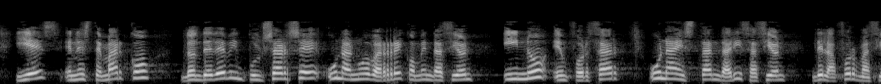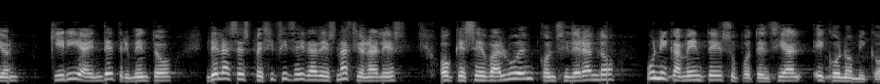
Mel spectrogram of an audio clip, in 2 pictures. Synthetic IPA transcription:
ie̞se̞ne̞st̪e̞maɾko̞ | ðo̞nd̪e̞ðe̞β̞e̞impulsaɾse̞unanwe̞β̞are̞ko̞mẽnd̪aθjo̞n | ino̞ʔe̞ɱfo̞ɾθaɾunaest̪and̪aɾiθaθjo̞n | d̪e̞lafo̞ɾmaθjo̞ŋ | kiɾiaend̪e̞t̪ɾimẽnt̪o̞ | d̪e̞lase̞spe̞θifiθiðað̞e̞znaθjo̞nale̞so̞ke̞seːβalue̞ŋko̞nsiðe̞ɾand̪o̞ | unikamẽ̞nt̪e̞supo̞t̪e̞n̟θjaleko̞nõ̞miko

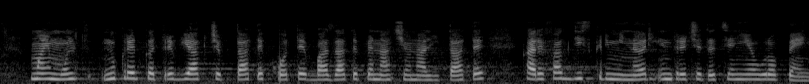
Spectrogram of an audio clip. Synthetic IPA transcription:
majmult̪nukɾe̞d̪kət̪ɾe̞bujeakt͡ʃe̞p̚t̪at̪e̞ko̞t̪e̞bazat̪e̞pe̞nat̪sio̞nalit̪at̪e̞ | kaɾe̞fakd̪iskɾiminərʲɨ̰nt̪ɾe̞t͡ʃe̞t̪ət̪se̞nie̞uɾo̞pe̞nʲ

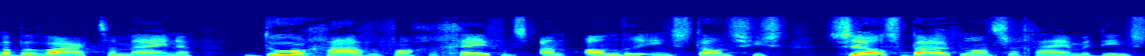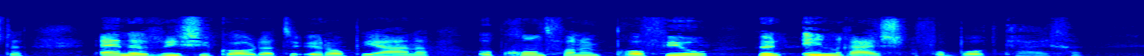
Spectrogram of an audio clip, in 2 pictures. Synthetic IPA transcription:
əbəʋaːɹtɛɹmɛjnə | dʊːɹχaːvənvɑnχəχejvənsaːnɑndərəʔɪnstɑnsis | z̥ɛlˠfzbœɥtəlɑntsəχəɦɛjmədinstənʔɛnətrizikowdɑt̚dəʔøːropejaːnəɔpχrɔntfɑnɦɵnprofilˠ | ɦɵnɪnrɛjsfəɹbɔtkrɛjχən

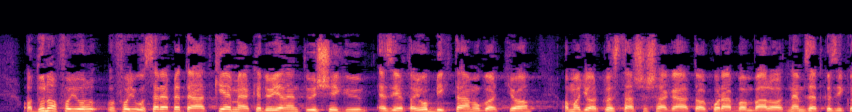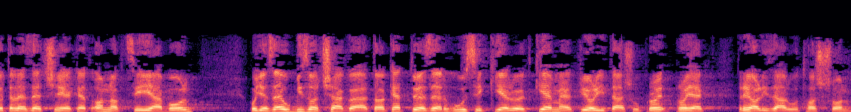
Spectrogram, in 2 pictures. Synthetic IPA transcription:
ɒd̪unɒffo̞joːsɛɾɛpɛt̪ɛɦaːt̪kiɛmɛlkɛd̪øːjɛlɛnt̪øːʃeːɡyɛzeːrt̪ɒjo̞bːikt̪aːmo̞ɡɒcːɒ | ɒmɒɟɒrkø̞st̪aːrʃɒʃaːɡaːlt̪ɒlko̞ɾaːbːɒɱvaːlːɒlt̪nɛmzɛt̪kø̞zikø̞t̪ɛlɛzɛt͡ʃːeːɡɛkɛt̪ɒnːɒkt̪seːjːaːboːl | ho̞ɟɒzɛubizo̞t͡ʃːaːɡaːlt̪ɒlkɛt̪ːøːɛzɛrɦuːsikːijɛlølt̪kiɛmɛlt̪prio̞ɾit̪aːʃuppro̞jɛk̚t̪rɛɒlizaːloːt̪hɒʃːo̞n

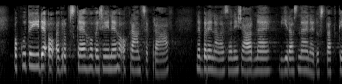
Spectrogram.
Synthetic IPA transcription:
po̞kut̪jjdɛʔo̞ʔɛvɾo̞pskɛːɦo̞vɛr̝ɛjnɛːɦo̞ʔo̞xɾaːnt͡sɛpɾaːf | nɛbɪlɪnalɛzɛnɪʒaːdnɛːviːɾaznɛːnɛdo̞st̪at̪kɪ

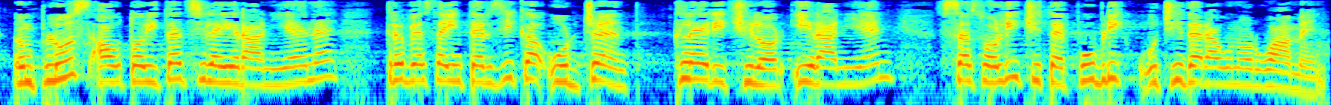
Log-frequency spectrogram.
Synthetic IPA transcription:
ɨnplusa̰ut̪o̞ɾit̪ət̪sile̞iɾanie̞ne̞t̪ɾe̞buje̞səint̪e̞rzikəʔurd͡ʒe̞nt̪ | kle̞ɾit͡ʃilo̞riɾanie̞nʲ | səso̞lit͡ʃit̪e̞publikut͡ʃid̪e̞ɾeauno̞roame̞nʲ

